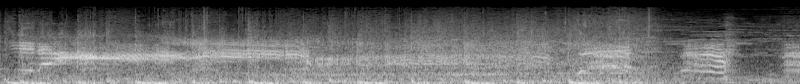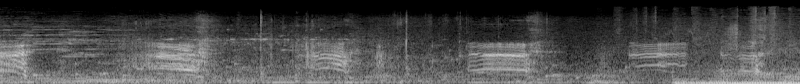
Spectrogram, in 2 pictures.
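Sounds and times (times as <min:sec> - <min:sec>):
low background music: 0:00.0 - 0:16.0.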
